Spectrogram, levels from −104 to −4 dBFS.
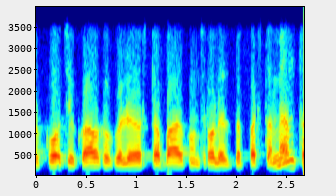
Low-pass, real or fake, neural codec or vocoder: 3.6 kHz; real; none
